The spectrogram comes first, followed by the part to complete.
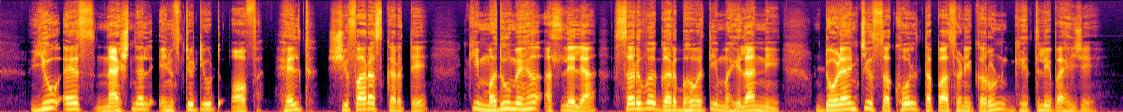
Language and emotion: Marathi, neutral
